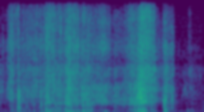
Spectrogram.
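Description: Padded kraft bubble mailer crinkling and rustling in the hands as it is picked up and turned over, with a louder crinkle about one and a half seconds in.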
